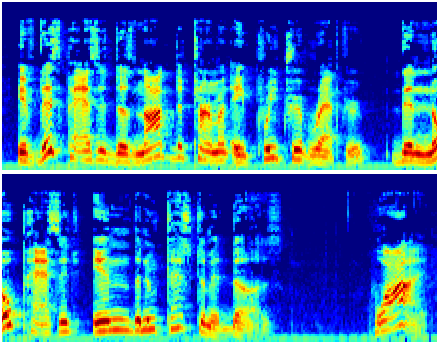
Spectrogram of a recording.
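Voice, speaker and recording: Over a quiet background, a man talks at a very slow pace in a bright, sharp, high-pitched voice with very wide pitch swings. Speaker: Bible teacher. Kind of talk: lecture. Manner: emphatic.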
